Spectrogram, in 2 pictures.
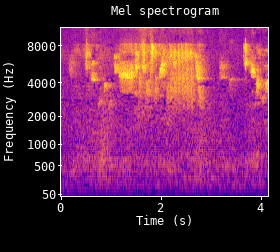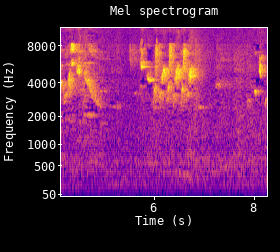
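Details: Kept European goldfinch singing: bursts of high, tinkling, twittering phrases with buzzy notes, separated by short pauses, over a faint background hiss.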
